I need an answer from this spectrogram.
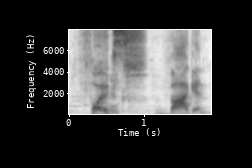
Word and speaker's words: Volkswagen: by the full name it would be pronounced Volkswagen and not Volkswagen so just imagine that it was spelled with an f and V instead folks wagen this literally means people's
